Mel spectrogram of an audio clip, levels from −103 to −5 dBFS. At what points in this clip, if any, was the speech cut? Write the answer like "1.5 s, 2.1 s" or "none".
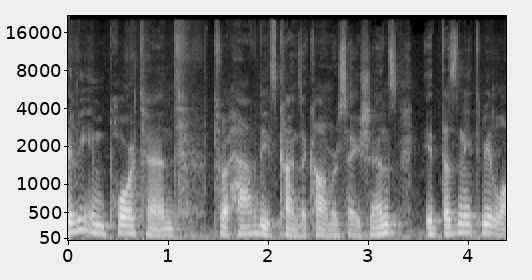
3.4 s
